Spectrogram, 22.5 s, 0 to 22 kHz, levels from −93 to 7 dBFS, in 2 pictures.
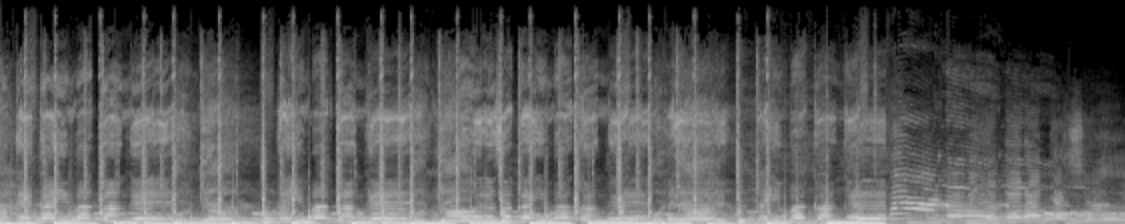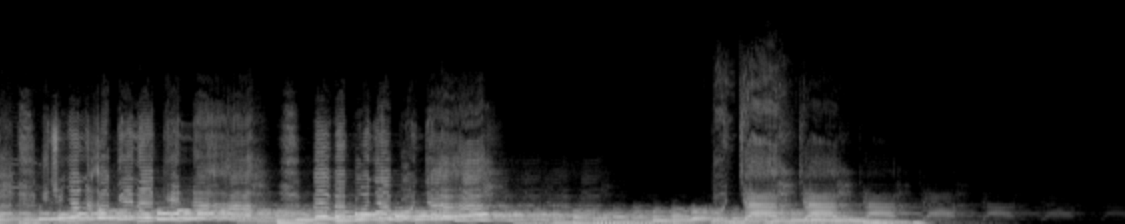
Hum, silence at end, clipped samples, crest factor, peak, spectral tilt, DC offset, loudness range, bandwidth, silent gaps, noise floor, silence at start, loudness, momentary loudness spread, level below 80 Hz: none; 2 s; under 0.1%; 12 dB; 0 dBFS; -5.5 dB/octave; under 0.1%; 14 LU; over 20 kHz; none; -79 dBFS; 0 s; -14 LUFS; 15 LU; -18 dBFS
